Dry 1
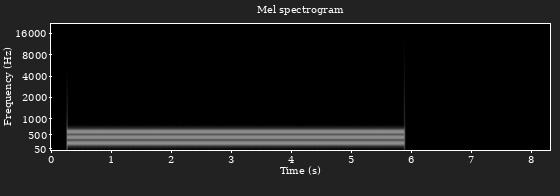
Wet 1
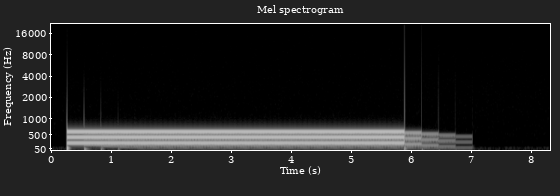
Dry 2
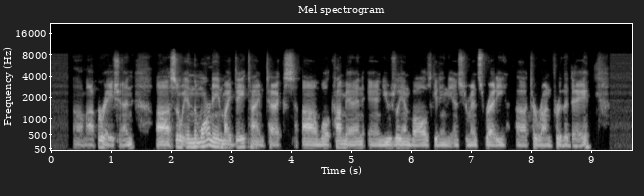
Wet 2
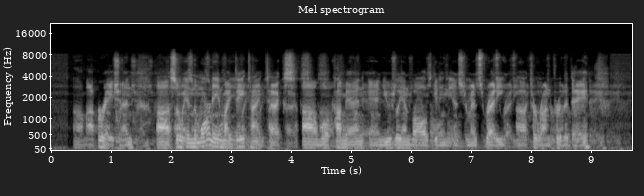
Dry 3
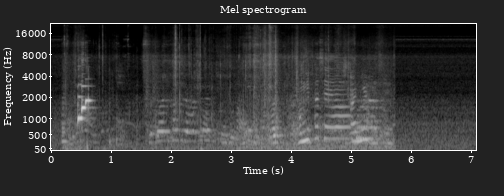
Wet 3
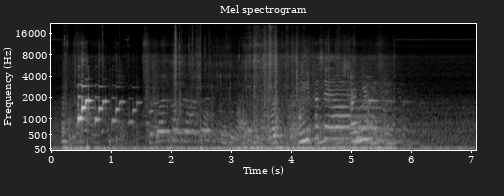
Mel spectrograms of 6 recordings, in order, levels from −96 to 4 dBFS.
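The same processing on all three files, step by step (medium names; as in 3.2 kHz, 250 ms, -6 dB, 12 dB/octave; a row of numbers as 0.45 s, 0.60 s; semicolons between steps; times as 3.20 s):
resonant low shelf 100 Hz +11 dB, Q 3; frequency-shifting echo 283 ms, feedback 44%, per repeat -38 Hz, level -13.5 dB; peak normalisation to -12 dBFS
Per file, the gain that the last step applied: +17.5 dB, -3.0 dB, -5.0 dB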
